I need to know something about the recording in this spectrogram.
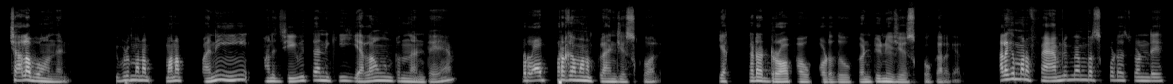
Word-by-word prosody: చాలా 185 +3 +8
బావుందండి. 130 -4 -1 0.4
ఇప్పుడు 190 +5 -2
మనం 190 -1 +2 0.2
మన 155 - +5 0.3
పని 175 +10 +2 0.4
మన 145 - 0
జీవితానికి 175 +3 -1 0.2
ఎలా 155 +4 +1
ఉంటుందంటే, 130 -7 -2 0.9
ప్రాపర్‌గా 190 +3 +3
మనం 175 -3 +5
ప్లాన్ 130 -2 0
చేసుకోవాలి. 120 - -3 0.7
ఎక్కడ 150 +4 -1
డ్రాప్ 125 0 +4
అవ్వకూడదు. 110 -1 -4 0.2
కంటిన్యూ 125 +3 +1
జేసుకోగలగాలి. 105 - -5 0.3
అలాగే 225 +3 +7
మన 230 - +3
ఫ్యామిలీ 170 +4 +3
మెంబర్స్ 205 -2 -2
కూడా 190 -1 -4
చూడండి. 170 -1 -2
155 Hz, 130 wpm, -27 LUFS, 125-185 Hz, 0.9 s, చాలా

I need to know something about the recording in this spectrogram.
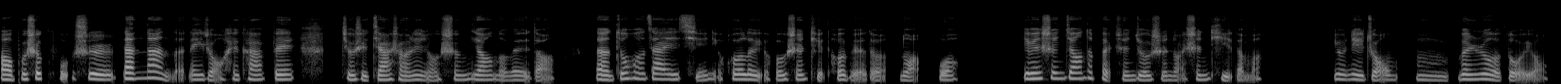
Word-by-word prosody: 哦， 225 -1 +7
不 240 +3 -1
是 260 +1 +6
苦， - - -5
是 235 -5 +4
淡 270 +1 +6
淡 295 -3 +5
的 - - -6
那 225 0 -1
种 200 -3 -2
黑 225 - -2
咖 225 0 0
啡， 230 -2 +1 0.4
就 220 - +1
是 200 - +1
加 215 +3 +3
上 210 -4 -1
那 215 -1 -1
种 190 +1 -5
生 220 +1 -1
姜 215 -1 +1
的 210 - -4
味 200 +1 -2
道。 - - -4 0.4
但 220 -3 +5
综 260 +5 +1
合 275 -2 -1
在 250 -2 +2
一 235 0 +1
起， 205 - -1
你 245 - -7
喝 235 -2 +3
了 230 -2 +3
以 - - -5
后 210 +1 0
身 225 -1 +2
体 270 - -2
特 - - 0
别 - - -3
地 - - -4
暖 - - -2 0.2
和， - - -1 0.6
因 260 - +4
为 265 - +5
生 275 -1 +1
姜 275 -1 +3
它 285 -1 -2
本 280 - -1
身 205 -1 -4
就 205 -1 0
是 195 - -1
暖 200 - -6
身 220 0 0
体 - - -2
的 - - -4
嘛， - - -8 0.7
有 240 -1 -1
那 225 -1 +1
种， 205 +1 -2 0.2
嗯， 200 -4 -5
温 230 0 +2
热 235 -5 +2
作 - - -2
用， - - -5
225 Hz, 245 characters per minute, -32 LUFS, 210-250 Hz, 0.7 s, 哦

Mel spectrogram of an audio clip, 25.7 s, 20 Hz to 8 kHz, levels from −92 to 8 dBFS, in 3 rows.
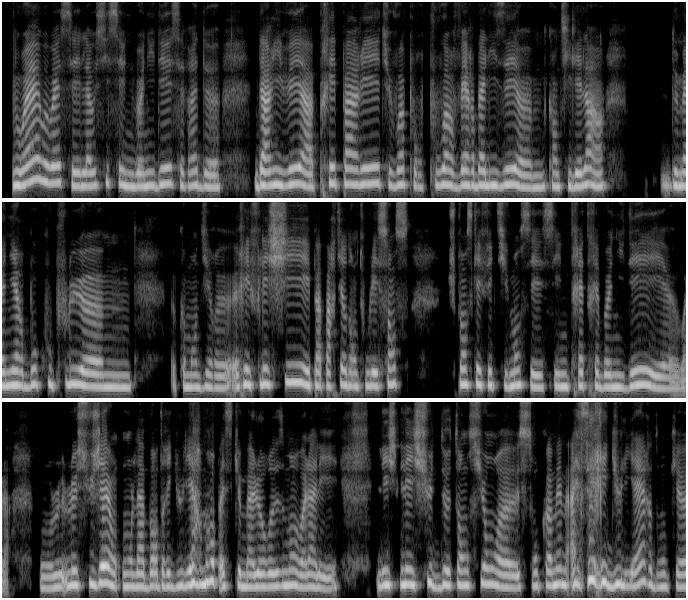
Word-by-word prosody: Ouais, 255 +8 +3
ouais, 285 - 0
ouais, 255 0 +1
c'est 210 -5 -3
là 205 0 -1
aussi, 215 +4 -5
c'est 240 -2 -5
une 200 -2 +1
bonne 200 +1 0
idée, 230 +4 -1
c'est 225 -3 -8
vrai 210 +1 -4
de 185 -1 -3 0.5
d'arriver 225 +3 +2
à 200 -4 -1
préparer, 240 +2 -1
tu 225 -2 -8
vois? 225 +3 -2
Pour 205 -4 -10
pouvoir 215 +2 -2
verbaliser, 220 +2 +1
hem, 185 -2 -2
quand 200 0 -6
il 200 - -2
est 200 - +3
là, 215 -3 -1 0.7
de 220 -3 -3
manière 210 +1 +3
beaucoup 225 +4 -3
plus, 230 +2 +1
hem, 190 -2 +1 0.5
heu, - - -11
comment 190 -2 -2
dire? 185 0 -4
Réfléchie 230 +8 0
et 220 - +3
pas 210 -1 -3
partir 210 +2 -3
dans 205 -1 -3
tous 205 +1 -6
les 205 0 +2
sens, 230 +2 -6 0.5
je - - -15
pense 230 -1 0
qu'effectivement 215 -2 -1
c'est 200 -5 -2
c'est 205 +2 -8
une 195 0 +1
très, 205 +1 -4
très 205 0 -5
bonne 190 0 0
idée 185 +2 -2
et 205 -6 +2
heu, 90 - -6
voilà. 90 +2 -9 0.4
Bon 175 0 -4
le 190 +1 +1
le 220 +1 +4
sujet, 230 +3 +5 0.2
on 195 0 0
l'aborde 200 +1 0
régulièrement 225 +7 +4
parce 205 -4 -3
que, 215 - -1
malheureusement, 200 +3 +2
voilà, 190 0 -1
les 170 0 -3 0.5
les 210 +2 +3
les 225 0 +5
chutes 220 -2 0
de 215 +3 +2
tension, 225 +1 0
heu, 180 -2 +1
sont 205 +2 -6
quand 210 +1 -2
même 225 0 +4
assez 245 +5 +4
régulières 230 -1 +2
donc 195 0 -5
heu, 195 0 0
210 Hz, 185 wpm, -22 LUFS, 195-230 Hz, 0.7 s, sujet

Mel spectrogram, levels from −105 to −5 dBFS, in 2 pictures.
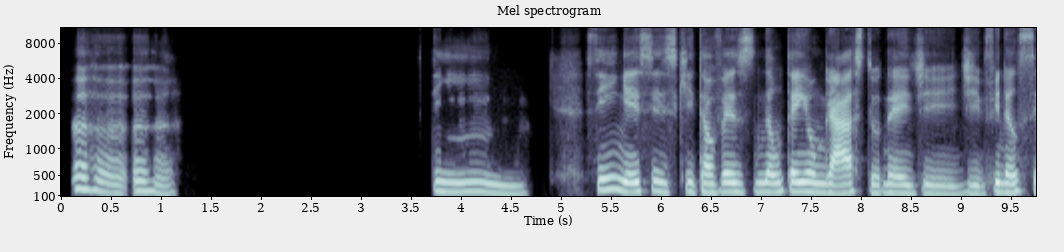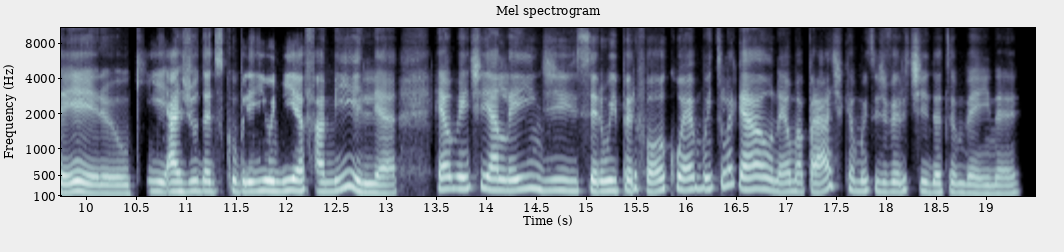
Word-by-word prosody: Aham, 195 -10 -1
aham. 185 -5 -3 2.6
Sim, 175 -5 -2 0.6
sim 220 - -1
esses 180 -1 0
que 180 -1 -3
talvez 175 +1 +1
não 175 0 +1
tenham 180 -2 +3
gasto, 160 0 +2
né, 155 -2 +1
de 145 -1 -5
de 150 0 -5
financeiro, 165 -3 +1
que 185 +2 -3
ajuda 185 +1 +3
a 185 - +4
descobrir 185 -1 0
e 200 +1 +3
unir 195 +2 +5
a - - +3
família, 180 - 0 0.3
realmente 230 +2 +1
além 210 +3 +2
de 200 -1 -3
ser 190 -1 +2
um 190 - +4
hiperfoco 200 +2 0
é 220 +1 +1
muito 235 +3 -4
legal 230 -7 +2
né, 180 -2 -2
uma 180 -1 -4
prática 205 +8 -3
muito 195 +1 -5
divertida 180 -1 -2
também, 160 -4 -4
né. 150 +2 -6
180 Hz, 115 wpm, -22 LUFS, 165-200 Hz, 2.6 s, unir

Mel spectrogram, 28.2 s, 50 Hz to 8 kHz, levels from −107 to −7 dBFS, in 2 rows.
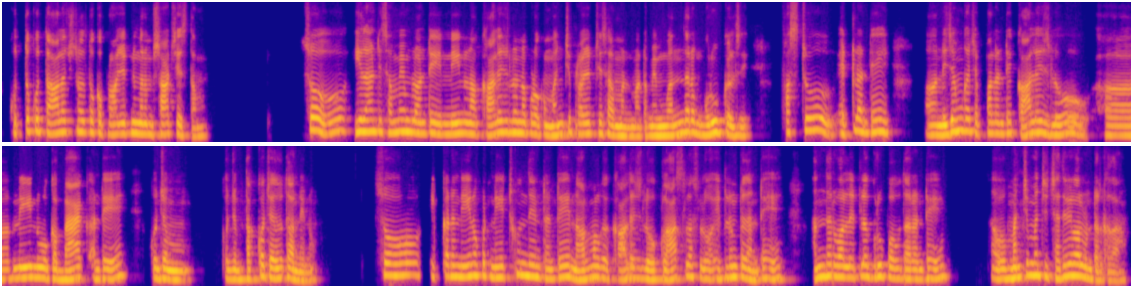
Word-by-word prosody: కొత్త 175 +3 -7
కొత్త 210 -2 -1
ఆలోచనలతో 200 0 -2
ఒక 180 - -1
ప్రాజెక్ట్‌ని 175 +2 0
మనం 170 -1 +1
స్టార్ట్ 165 +1 0
చేస్తాం. 150 -4 -4 1.4
సో 235 - +3 0.6
ఇలాంటి 205 0 +3
సమయంలో 200 +1 +2
అంటే 180 +1 -1 0.2
నేను 180 +1 +3
నా - - +2 0.2
కాలేజ్‌లో 190 +5 +1
ఉన్నప్పుడు 180 -2 +1
ఒక 155 - -4
మంచి 165 +5 0
ప్రాజెక్ట్ 175 +1 -2
చేసామనమాట 145 -5 0
మేము 145 0 +5
అందరం 190 +3 +1
గ్రూప్ 190 +3 +5
కలిసి. 145 -1 0 0.5
ఫస్టూ 190 +3 -2 0.4
ఎట్లంటే 195 +3 -1 0.6
ఆహ్, 155 - 0
నిజంగా 210 +6 +4
చెప్పాలంటే 180 +1 -3 0.2
కాలేజ్‌లో 170 -3 +1 0.6
ఆహ్, 150 0 -2 0.2
నేను 175 +1 +4
ఒక 160 0 0
బ్యాక్ 165 +2 +2
అంటే 155 0 0 0.5
కొంచెం 160 -2 +3 0.7
కొంచెం 150 -1 0
తక్కువ 155 +5 0
చదువుతాను 165 -3 +2
నేను. 130 +3 -4 0.9
సో 215 - +2 0.6
ఇక్కడ 195 +2 -2
నేనొకటి 200 +1 +1
నేర్చుకుందేంటంటే 180 -3 0 0.2
నార్మల్‍గా 165 +2 0
కాలేజ్‌లో 160 0 0
క్లాస్లెస్‌లో 160 +2 -1
ఎట్లుంటుందంటే 165 -3 0 0.6
అందరు 195 +3 +3
వాళ్ళు 180 -1 +2
ఎట్లా 195 +1 -1
గ్రూప్ 190 -1 +1
అవుతారంటే 155 0 -1 0.8
అవొ 155 0 +1
మంచి, 180 +4 +2
మంచి 205 -2 +2
చదివే 190 +6 +3
వాళ్ళు 195 -3 +4
ఉంటారు 135 -2 -3
కదా! 130 -1 -5
175 Hz, 125 wpm, -24 LUFS, 155-190 Hz, 1.4 s, మేము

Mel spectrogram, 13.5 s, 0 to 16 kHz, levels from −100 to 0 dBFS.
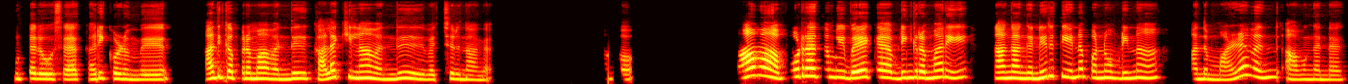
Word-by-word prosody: முட்டை 230 +2 -3
தோசை, 220 -1 -2 0.2
கறிக்குழம்பு 215 -4 -3 0.6
அதுக்கப்புறமா 250 -4 +1
வந்து 215 +3 0 0.2
கலக்கி 295 +8 -1
எல்லாம் 270 -1 +4
வந்து 215 +4 -1 0.3
வச்சிருந்தாங்க. 200 -2 -6 1.2
அப்போ 215 -2 -11 1.2
ஆமா, 365 0 +6 0.2
"போடுறா 350 +2 +5
தம்பி 300 -2 -2
பிரேக்க" 305 +2 +4
அப்படிங்கிற 275 +2 +1
மாரி, 300 -2 +2 0.4
நாங்க 260 +1 +4
அங்க 250 -1 +2
நிறுத்தி 340 +3 0
என்ன 330 +3 0
பண்னோம் 280 0 0
அப்படின்னா, 260 +3 -1 0.5
அந்த 220 -1 -3
மழை 230 - -2
வந்து 300 0 -2 0.2
அவங்க 205 0 -6
அந்த 195 0 -7
255 Hz, 120 wpm, -22 LUFS, 220-290 Hz, 1.2 s, ஆமா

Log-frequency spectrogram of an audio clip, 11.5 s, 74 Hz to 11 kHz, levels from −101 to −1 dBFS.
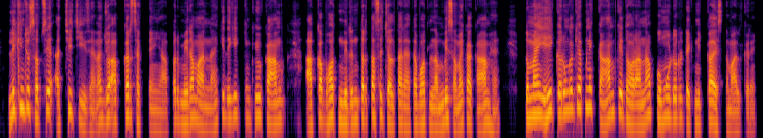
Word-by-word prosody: लेकिन 215 +3 +1
जो 225 - +1
सबसे 205 +3 +2
अच्छी 205 - -3
चीज़ 125 - -8
है - - -6
ना, 140 - -2
जो 155 +3 +1
आप 145 -2 +2
कर 170 - +6
सकते 135 -7 -5
हैं 105 - -9
यहाँ 95 -2 -8
पर 145 - -2
मेरा 155 +5 +3
मानना 120 -7 -1
है 130 - -8
कि 175 - -4
देखिए 155 +2 -4
क्योंकि 155 +1 -5
काम 135 +3 +3 0.4
आपका 130 +5 +5
बहुत 155 +3 +2
निरंतरता 140 +5 +1
से 175 - -1
चलता 135 -2 +1
रहता 120 0 -2
है, - - -6
बहुत 130 0 +1
लंबे 115 +6 0
समय 125 -2 +1
का 145 - +5
काम 110 +3 0
है, 95 -6 -11 0.4
तो - - +4
मैं 175 +1 +5
यही 175 +4 +2
करूँगा 195 +3 +1
कि 220 +2 +1
अपने 225 0 +1
काम 165 +3 +2
के 190 - +4
दौरान 125 -5 +3
ना 165 +5 +2
पोमोडोरो 155 +1 -1
टेक्निक 130 -2 -3
का 145 - +7
इस्तेमाल 95 -2 -2
करें। - - -9
145 Hz, 255 wpm, -25 LUFS, 130-165 Hz, 0.4 s, का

